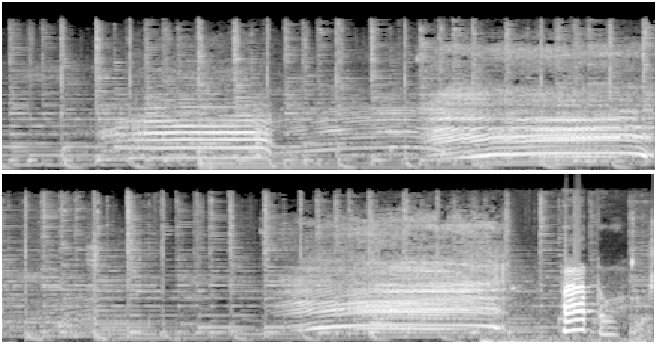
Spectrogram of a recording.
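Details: Farm cattle, described as docile and kept for milk and meat, utter three long moos spaced a few seconds apart, each rising then levelling off, with a short sharper call at the end and music underneath.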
